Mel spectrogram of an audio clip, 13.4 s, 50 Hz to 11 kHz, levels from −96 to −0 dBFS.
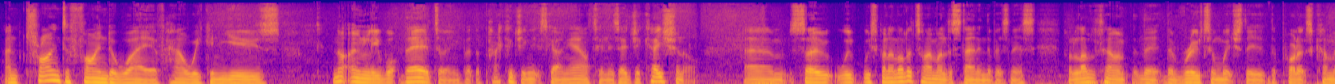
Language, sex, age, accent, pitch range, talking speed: English, male, 40-59, British, 90-120 Hz, 230 wpm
